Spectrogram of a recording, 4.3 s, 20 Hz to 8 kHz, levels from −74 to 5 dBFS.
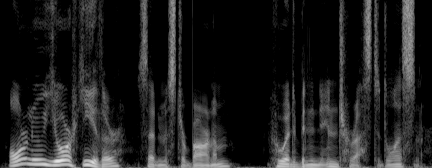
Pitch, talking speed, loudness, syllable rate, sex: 120 Hz, 180 wpm, -18 LUFS, 5.5 syllables/s, male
